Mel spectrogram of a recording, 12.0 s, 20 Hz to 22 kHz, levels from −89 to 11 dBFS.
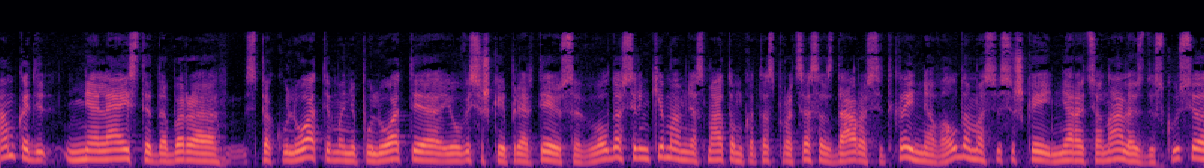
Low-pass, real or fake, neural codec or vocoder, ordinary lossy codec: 14.4 kHz; real; none; MP3, 48 kbps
